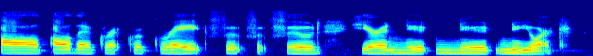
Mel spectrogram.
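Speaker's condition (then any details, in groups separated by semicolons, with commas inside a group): Stuttering; covert since childhood, immediate onset soon after starting to talk, school therapy from kindergarten, private therapist; recovering covert, still stutters, American Institute for Stuttering 3-week intensive program, fluency shaping techniques; formerly word switching and avoiding, held back stutters, pushed words out, appeared out of breath; repeated sounds, repeated words, prolonged sounds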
